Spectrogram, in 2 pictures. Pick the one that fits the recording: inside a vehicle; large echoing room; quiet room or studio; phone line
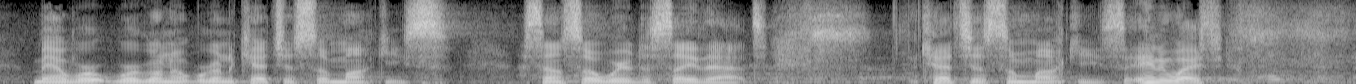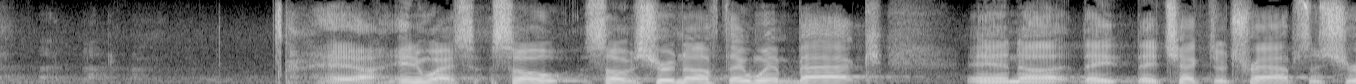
large echoing room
